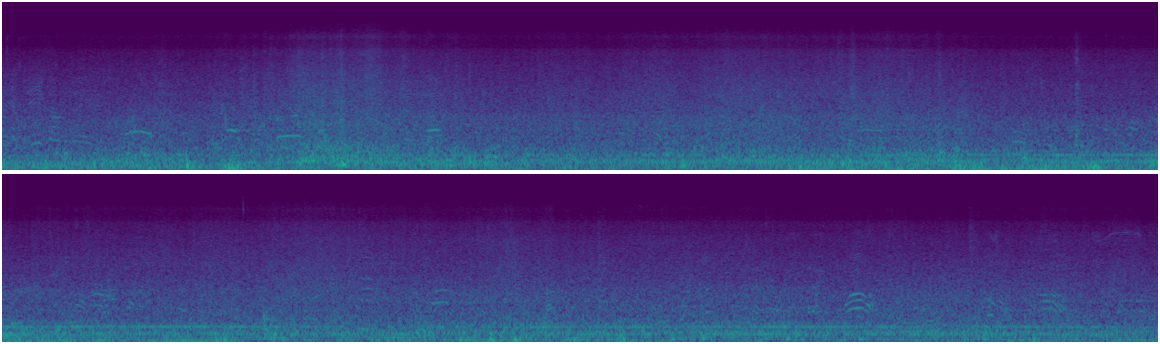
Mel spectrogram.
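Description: Waves wash and splash against rocks outdoors.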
